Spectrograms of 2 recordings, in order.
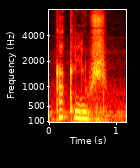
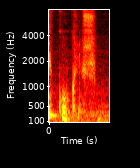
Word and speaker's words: коклюш: Поэтому в современном русском литературном языке единственно правильной признается форма «коклюш», не «коклюш». Запомните, пожалуйста, «коклюш» – название инфекционного заболевания. Ударение падает на последний слог, то есть на гласный «ю». При изменении слова ударение не смещается.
